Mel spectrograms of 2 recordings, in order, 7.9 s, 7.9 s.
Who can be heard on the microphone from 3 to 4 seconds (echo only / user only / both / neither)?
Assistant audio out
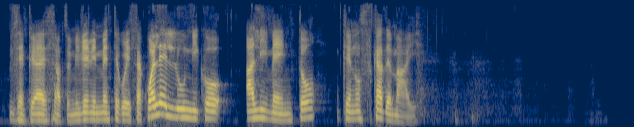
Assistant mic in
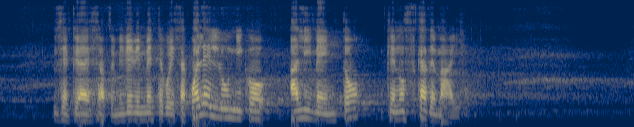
echo only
